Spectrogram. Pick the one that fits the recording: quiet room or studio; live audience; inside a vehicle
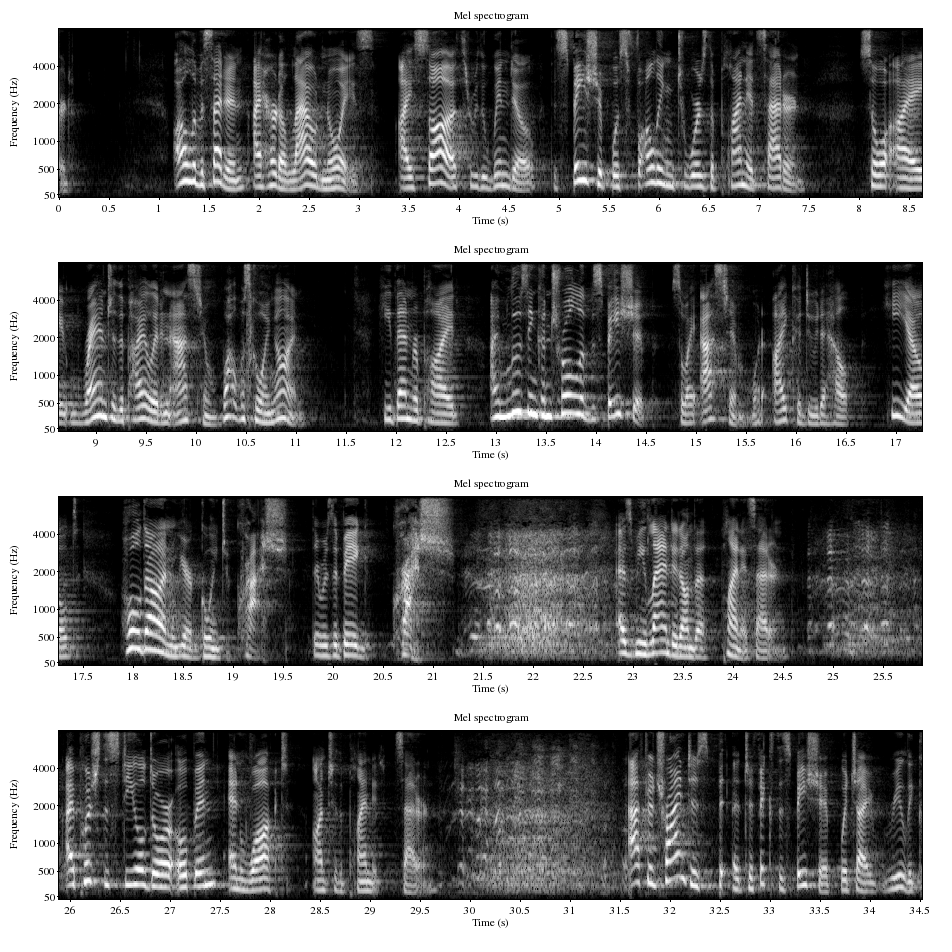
live audience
